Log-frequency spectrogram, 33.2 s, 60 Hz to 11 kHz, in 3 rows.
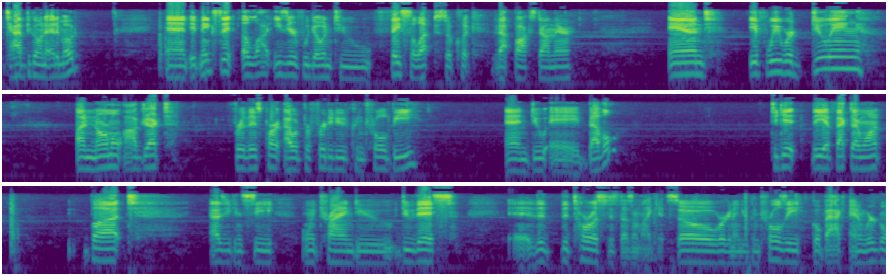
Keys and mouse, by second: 3.3 click, 6.5-12.3 middle drag, 15.3 ctrl+b, 21.3-23.5 middle drag, 23.5 e, 30.5 ctrl+z, 31.3 ctrl+z.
